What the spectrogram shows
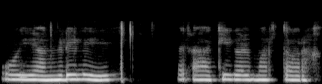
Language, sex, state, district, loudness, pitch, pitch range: Kannada, female, Karnataka, Chamarajanagar, -14 LUFS, 215 Hz, 210-225 Hz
